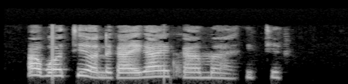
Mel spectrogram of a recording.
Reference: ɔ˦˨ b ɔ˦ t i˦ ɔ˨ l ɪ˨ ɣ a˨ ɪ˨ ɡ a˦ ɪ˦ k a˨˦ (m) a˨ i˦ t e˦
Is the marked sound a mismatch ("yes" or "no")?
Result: no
